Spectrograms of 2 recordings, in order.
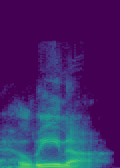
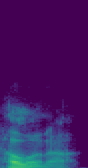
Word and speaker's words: Helena: um I've seen movies where it's pronounced they pronounce it Helena it's Helena anybody from Montana knows it's Helena and we all think it's hysterical when it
